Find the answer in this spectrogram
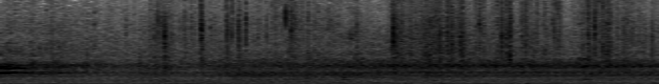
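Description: Heavy diesel engine of a concrete pump truck running steadily at a concrete pour, a constant low rumble.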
